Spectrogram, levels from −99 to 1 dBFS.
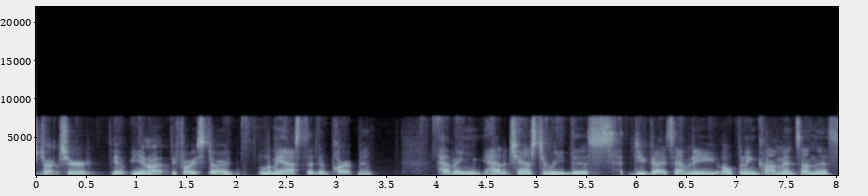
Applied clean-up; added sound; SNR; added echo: neural mask model RNNoise.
